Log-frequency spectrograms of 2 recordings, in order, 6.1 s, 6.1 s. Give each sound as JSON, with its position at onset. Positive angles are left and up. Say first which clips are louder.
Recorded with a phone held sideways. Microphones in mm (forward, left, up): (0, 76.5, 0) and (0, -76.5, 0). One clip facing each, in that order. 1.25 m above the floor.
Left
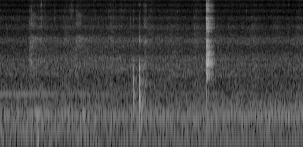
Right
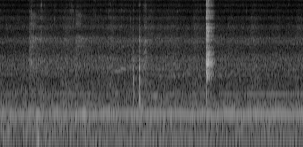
{"t": 0.6, "sound": "a child speaking", "louder": "right 2 dB", "side_deg": -5}
{"t": 2.6, "sound": "a squeak", "louder": "left 6 dB", "side_deg": 30}
{"t": 4.1, "sound": "a clap", "louder": "even", "side_deg": -5}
